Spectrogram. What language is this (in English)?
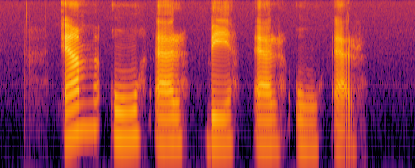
Swedish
